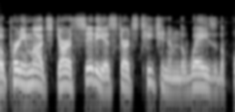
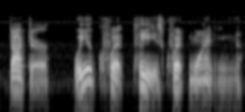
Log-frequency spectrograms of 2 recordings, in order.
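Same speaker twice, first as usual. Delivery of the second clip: soft, low, controlled reproof; hushed deadpan officer; logical science officer; 5 semitones lower, 10 dB quieter than usual. Acted. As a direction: chide quietly, without emotion. Spock chides the doctor.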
